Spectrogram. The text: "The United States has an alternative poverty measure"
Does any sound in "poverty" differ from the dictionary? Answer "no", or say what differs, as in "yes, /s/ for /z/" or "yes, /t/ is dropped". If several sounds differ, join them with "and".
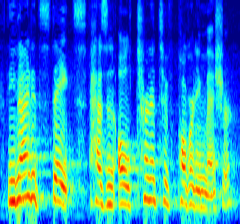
no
